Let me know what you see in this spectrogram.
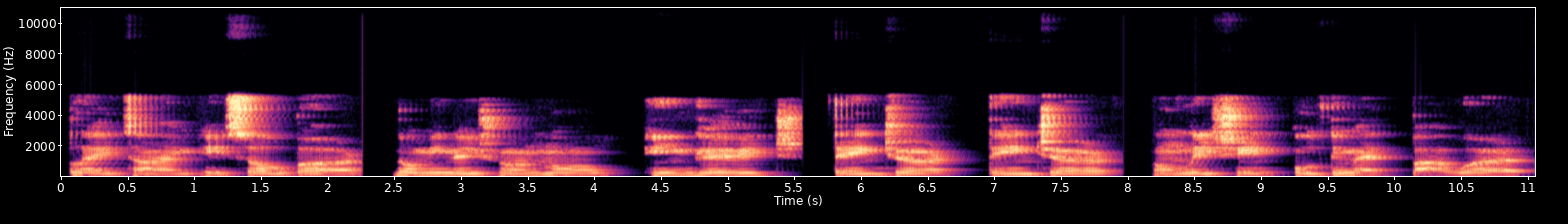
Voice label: robot voice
